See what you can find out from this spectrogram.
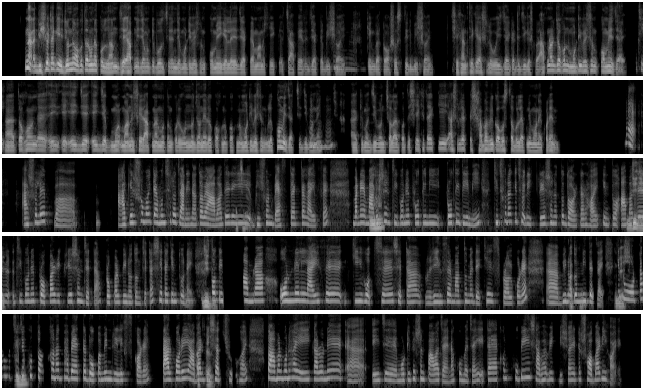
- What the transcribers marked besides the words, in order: in English: "recreation"; in English: "proper recreation"; in English: "proper"; in English: "dopamine"
- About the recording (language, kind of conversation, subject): Bengali, podcast, মোটিভেশন কমে গেলে আপনি কীভাবে নিজেকে আবার উদ্দীপ্ত করেন?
